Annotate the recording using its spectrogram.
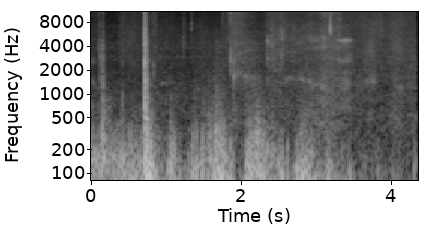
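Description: Citroen Grand C4 Picasso driver's door pulled open by its keyless-entry handle, the latch giving one sharp click about a second in. This is followed by the shuffling and rustling of someone climbing into the driver's seat.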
